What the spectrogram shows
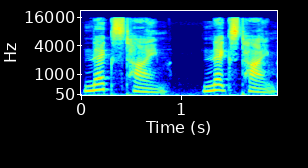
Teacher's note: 实际上正常语速包括语速稍微快一点的这种语流之中，这个 t 就是完全可以省略掉了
